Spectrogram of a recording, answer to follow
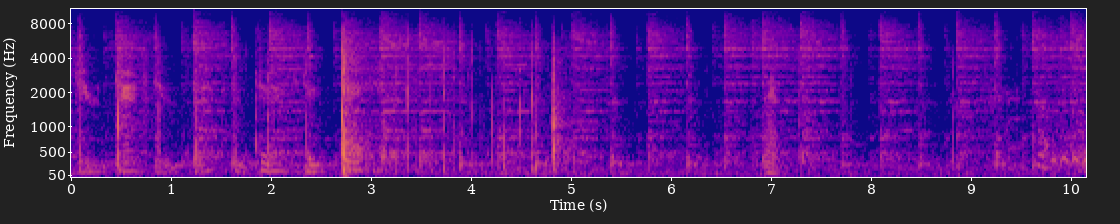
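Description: Band music with drums played softly under scattered sharp taps of dance shoes on a stage floor as steps are danced.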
